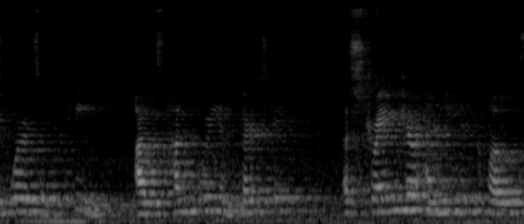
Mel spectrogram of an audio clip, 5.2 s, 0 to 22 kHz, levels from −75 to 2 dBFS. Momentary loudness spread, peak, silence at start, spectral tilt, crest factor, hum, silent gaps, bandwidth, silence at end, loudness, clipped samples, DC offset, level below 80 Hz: 10 LU; -22 dBFS; 0 s; -4.5 dB/octave; 18 dB; none; none; 19 kHz; 0 s; -41 LUFS; under 0.1%; under 0.1%; -58 dBFS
